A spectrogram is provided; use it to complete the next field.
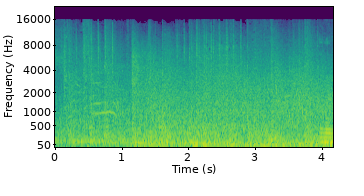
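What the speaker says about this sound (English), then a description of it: "a lot of artillery coming down" Artillery barrage in the World War II strategy game Company of Heroes 2, a dense, sustained rumble of explosions and gunfire that rolls on without a break, loud and close, with talk faintly underneath.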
